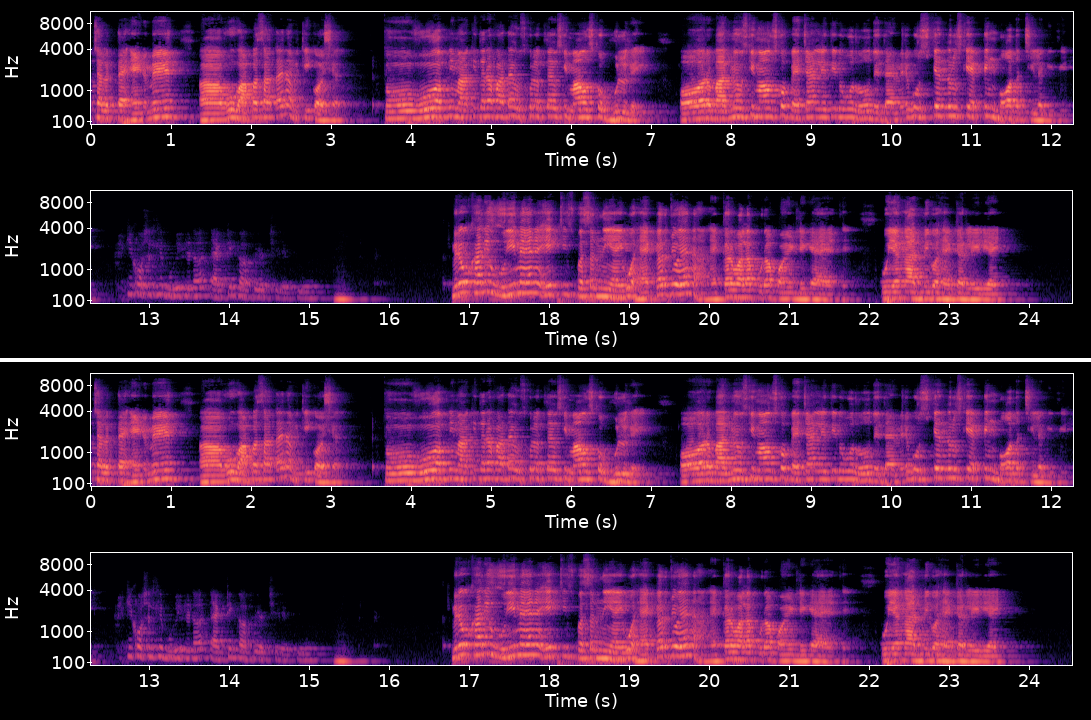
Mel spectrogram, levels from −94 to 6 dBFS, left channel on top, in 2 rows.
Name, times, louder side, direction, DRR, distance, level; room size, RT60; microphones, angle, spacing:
voice 1, 0.0-3.2 3.7-6.9 7.4-12.2 15.3-15.5 16.8-21.8 22.2-23.6, left 2 dB, 10° left, 0.5 m, -23 dB
voice 2, 3.7-4.2 7.4-7.8 12.6-15.0 17.1-17.2 22.8-23.1, right 2 dB, 85° right, 1.6 m, -41 dB
7.1 x 6.4 x 6.6 m
head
